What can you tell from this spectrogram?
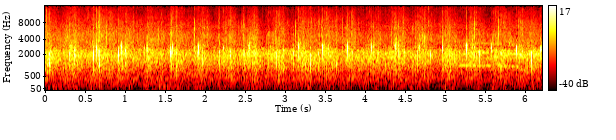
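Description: Audience applauding, a dense, steady clapping with individual claps standing out.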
